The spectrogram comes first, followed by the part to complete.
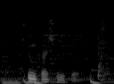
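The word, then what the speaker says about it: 春夏秋冬: Haru, Natsu, Aki, Fuyu, all put together, smashed together, and the word together is pronounced shunkashuto.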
